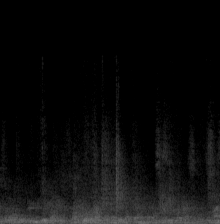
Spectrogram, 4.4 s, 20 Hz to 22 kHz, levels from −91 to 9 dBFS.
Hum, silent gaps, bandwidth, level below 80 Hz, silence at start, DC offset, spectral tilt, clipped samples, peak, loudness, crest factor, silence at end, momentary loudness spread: none; none; 16.5 kHz; -66 dBFS; 0 s; under 0.1%; -5 dB/octave; under 0.1%; -32 dBFS; -50 LUFS; 18 dB; 0 s; 5 LU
